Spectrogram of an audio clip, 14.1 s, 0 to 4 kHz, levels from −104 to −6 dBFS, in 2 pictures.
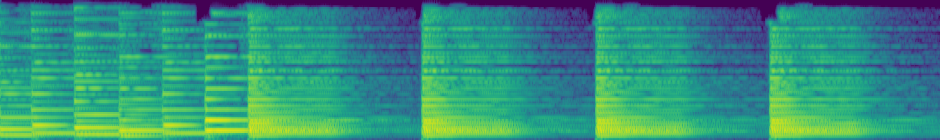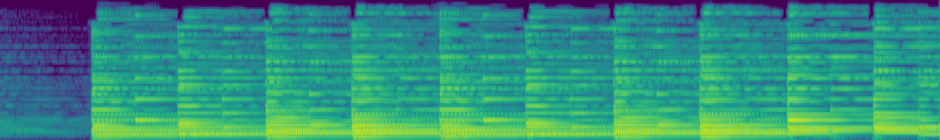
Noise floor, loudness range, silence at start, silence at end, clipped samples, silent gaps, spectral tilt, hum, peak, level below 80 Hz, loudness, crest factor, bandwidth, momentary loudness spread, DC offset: -52 dBFS; 5 LU; 0 s; 0 s; under 0.1%; none; -10.5 dB/octave; none; 0 dBFS; -54 dBFS; -19 LUFS; 18 dB; 4 kHz; 10 LU; under 0.1%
